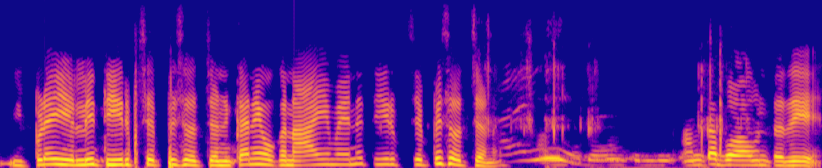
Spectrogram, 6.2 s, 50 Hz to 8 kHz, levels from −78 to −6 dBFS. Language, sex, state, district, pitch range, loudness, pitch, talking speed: Telugu, female, Andhra Pradesh, Srikakulam, 215-255 Hz, -14 LUFS, 235 Hz, 125 wpm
